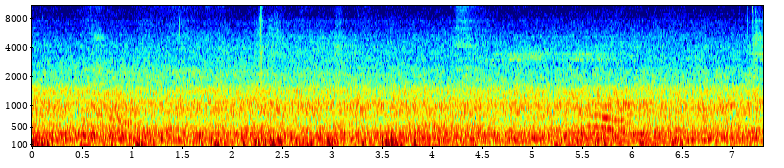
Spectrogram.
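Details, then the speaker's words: Microwave oven in micro mode after repairing a noise problem: steady low fan hum with no scraping, ticking or rattling; running normally. "देखिए दोस्तों fan on हो गया। Microwave हमारा on हो गया और इसमें किसी भी प्रकार का कोई साउंड नहीं आ रहा।"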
